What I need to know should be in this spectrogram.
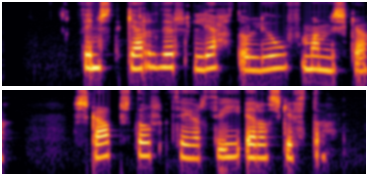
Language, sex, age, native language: Icelandic, female, 20-29, Icelandic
